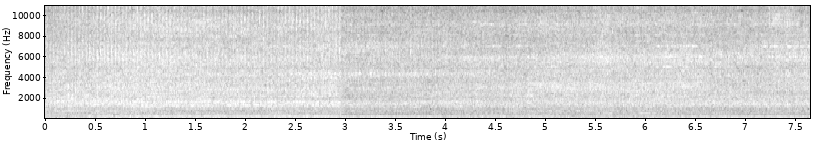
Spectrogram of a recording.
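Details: 2013 Walker T23 mower, left in a paddock for years and repaired: steady, even engine drone while mowing under load, no knocks or ticking. Normal running.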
